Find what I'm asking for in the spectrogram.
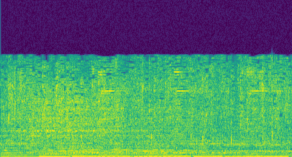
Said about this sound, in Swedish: Till andra kvällen på Europakonferens. Ja, låt oss få höra ett jubel i lokalen.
